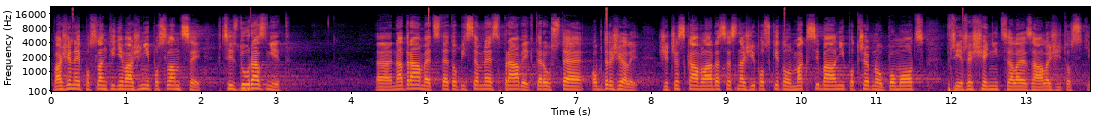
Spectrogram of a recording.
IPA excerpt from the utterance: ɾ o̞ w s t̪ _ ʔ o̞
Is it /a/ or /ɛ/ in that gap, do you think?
ɛ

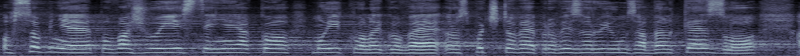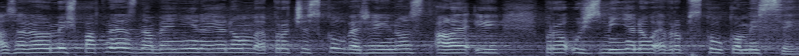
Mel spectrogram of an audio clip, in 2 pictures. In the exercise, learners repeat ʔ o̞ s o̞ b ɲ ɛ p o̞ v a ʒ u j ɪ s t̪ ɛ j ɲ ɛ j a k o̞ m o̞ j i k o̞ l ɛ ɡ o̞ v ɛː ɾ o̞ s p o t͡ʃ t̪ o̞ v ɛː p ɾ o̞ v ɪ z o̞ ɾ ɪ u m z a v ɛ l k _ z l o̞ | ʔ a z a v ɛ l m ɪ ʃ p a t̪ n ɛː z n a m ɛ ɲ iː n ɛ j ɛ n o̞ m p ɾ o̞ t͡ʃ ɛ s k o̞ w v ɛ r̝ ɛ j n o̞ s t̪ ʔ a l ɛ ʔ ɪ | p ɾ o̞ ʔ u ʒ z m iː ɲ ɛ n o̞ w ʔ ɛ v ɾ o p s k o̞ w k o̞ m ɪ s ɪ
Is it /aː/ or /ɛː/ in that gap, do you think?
ɛː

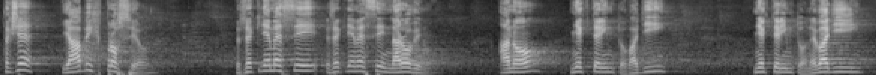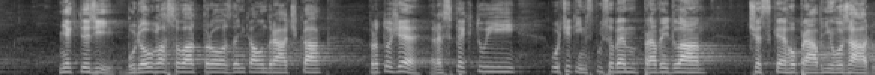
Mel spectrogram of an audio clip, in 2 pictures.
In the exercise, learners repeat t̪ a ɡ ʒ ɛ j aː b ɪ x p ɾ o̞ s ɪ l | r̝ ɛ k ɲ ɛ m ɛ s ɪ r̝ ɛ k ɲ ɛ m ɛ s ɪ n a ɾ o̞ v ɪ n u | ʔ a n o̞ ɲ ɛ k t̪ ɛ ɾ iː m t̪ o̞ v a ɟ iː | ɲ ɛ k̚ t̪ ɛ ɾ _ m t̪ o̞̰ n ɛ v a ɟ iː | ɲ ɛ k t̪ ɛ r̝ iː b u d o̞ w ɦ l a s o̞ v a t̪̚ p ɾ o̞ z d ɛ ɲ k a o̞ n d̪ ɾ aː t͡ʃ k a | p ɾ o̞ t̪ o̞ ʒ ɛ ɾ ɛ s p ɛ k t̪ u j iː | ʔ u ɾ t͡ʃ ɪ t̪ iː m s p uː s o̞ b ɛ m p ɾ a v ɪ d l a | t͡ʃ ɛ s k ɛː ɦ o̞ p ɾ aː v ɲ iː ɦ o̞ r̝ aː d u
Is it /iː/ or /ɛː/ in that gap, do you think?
iː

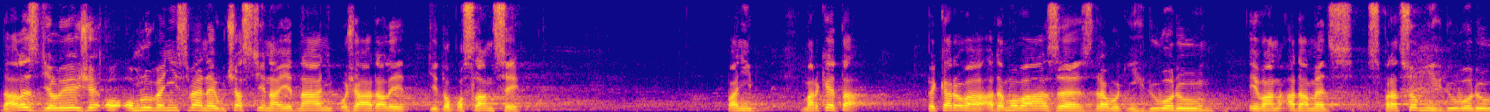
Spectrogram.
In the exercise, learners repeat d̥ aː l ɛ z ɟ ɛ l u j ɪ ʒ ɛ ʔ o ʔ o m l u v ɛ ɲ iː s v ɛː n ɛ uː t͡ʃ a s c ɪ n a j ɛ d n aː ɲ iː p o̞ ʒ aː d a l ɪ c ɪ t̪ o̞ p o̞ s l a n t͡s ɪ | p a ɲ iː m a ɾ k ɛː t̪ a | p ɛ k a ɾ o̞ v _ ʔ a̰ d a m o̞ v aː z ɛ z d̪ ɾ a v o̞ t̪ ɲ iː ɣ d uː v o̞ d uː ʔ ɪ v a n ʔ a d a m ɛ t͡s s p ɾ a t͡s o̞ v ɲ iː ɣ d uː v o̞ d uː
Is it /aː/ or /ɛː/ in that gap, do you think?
aː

